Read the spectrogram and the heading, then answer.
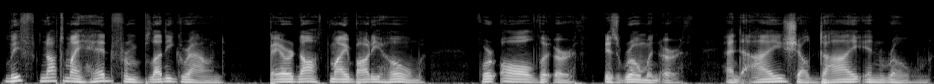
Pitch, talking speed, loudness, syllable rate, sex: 110 Hz, 160 wpm, -17 LUFS, 3.5 syllables/s, male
